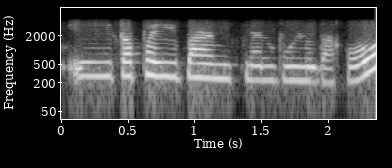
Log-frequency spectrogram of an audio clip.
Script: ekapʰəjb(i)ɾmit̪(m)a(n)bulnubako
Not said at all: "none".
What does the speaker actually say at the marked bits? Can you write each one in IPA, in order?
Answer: a, n, n

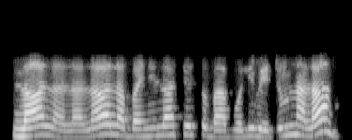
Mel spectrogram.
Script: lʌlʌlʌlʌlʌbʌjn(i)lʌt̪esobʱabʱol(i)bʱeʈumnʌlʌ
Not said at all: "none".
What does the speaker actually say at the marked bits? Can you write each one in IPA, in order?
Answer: i, i

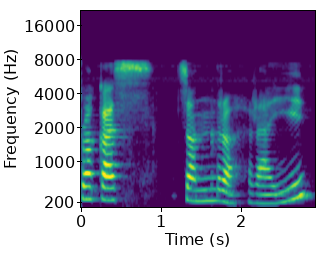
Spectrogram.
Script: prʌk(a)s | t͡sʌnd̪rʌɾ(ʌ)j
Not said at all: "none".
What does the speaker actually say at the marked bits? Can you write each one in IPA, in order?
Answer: a, a

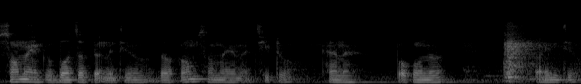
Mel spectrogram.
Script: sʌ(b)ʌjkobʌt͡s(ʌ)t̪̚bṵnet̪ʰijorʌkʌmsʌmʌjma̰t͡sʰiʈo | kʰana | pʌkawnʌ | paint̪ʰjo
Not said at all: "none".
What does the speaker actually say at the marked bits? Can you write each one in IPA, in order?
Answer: m, ʌ

